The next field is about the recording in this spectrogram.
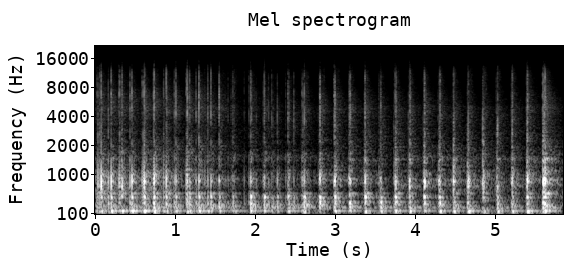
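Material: Laminated board.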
